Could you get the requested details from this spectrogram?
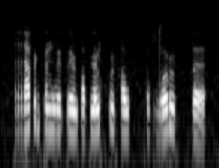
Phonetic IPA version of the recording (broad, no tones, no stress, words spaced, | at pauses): rapəɖpœmwø pøɳpɔp ɳœɳkʷʰɛɳhɔwkːop doɽuɳ pːə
